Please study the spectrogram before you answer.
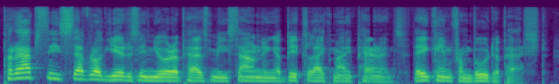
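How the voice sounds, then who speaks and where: A man's voice: medium pitch, animated, moderate pace, darkish tone, dry recording, close to an everyday voice. A man playing a suave, theatrical stage magician. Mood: suave, flirtatious. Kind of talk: audiobook storybook dialogue.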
